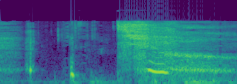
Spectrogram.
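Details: Female giving a tiny, squeaky, stifled sneeze: two faint catches of breath, then a sudden high sneeze burst trailing off in a hiss.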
